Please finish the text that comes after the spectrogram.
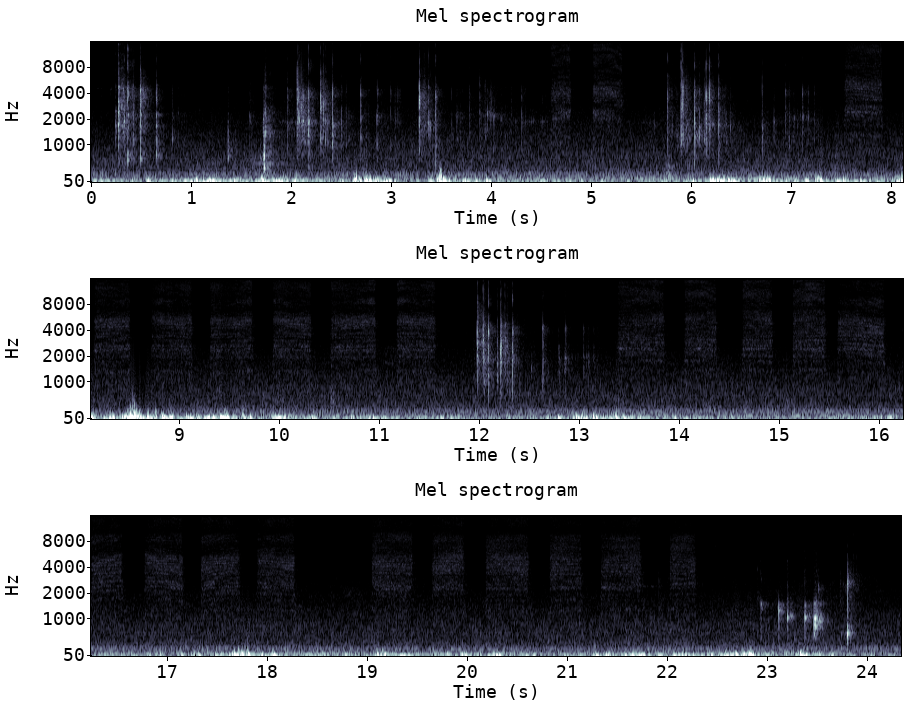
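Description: Spray paint applied in repeated short bursts to flag graphics on a Camaro hood liner, each hiss starting and stopping irregularly over a steady low background rumble, fairly close and with no talking.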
